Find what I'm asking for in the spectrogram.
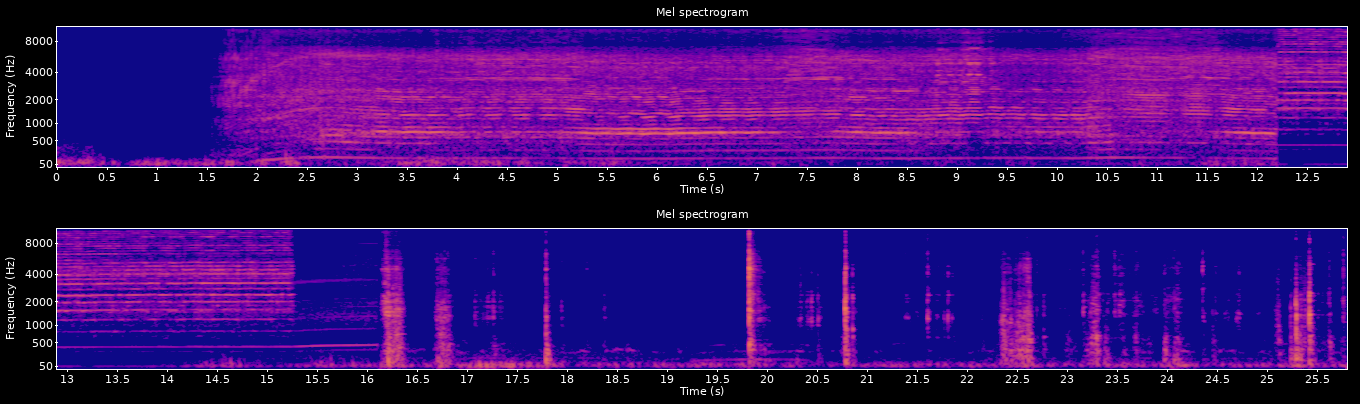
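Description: Abrasive tool scrubbing rust off the tin of a vintage socket set: a long steady whirring grind for about thirteen seconds, then a change of pitch, followed by scattered sharp clicks and knocks.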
